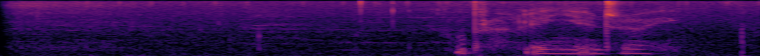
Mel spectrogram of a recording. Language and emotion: Russian, neutral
